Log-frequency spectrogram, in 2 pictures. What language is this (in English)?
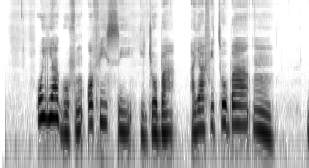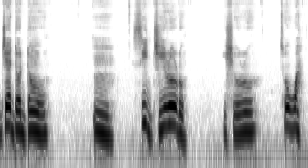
Yoruba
